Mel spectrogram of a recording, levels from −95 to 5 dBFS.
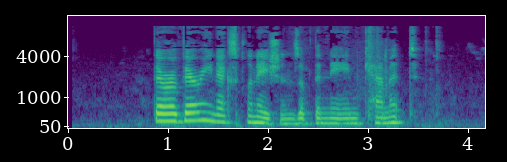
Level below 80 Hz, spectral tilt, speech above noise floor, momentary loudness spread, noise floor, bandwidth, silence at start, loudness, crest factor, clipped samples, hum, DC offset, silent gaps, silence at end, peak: -52 dBFS; -4.5 dB/octave; 35 dB; 9 LU; -54 dBFS; 11.5 kHz; 0.85 s; -20 LUFS; 18 dB; under 0.1%; none; under 0.1%; none; 0.7 s; -2 dBFS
